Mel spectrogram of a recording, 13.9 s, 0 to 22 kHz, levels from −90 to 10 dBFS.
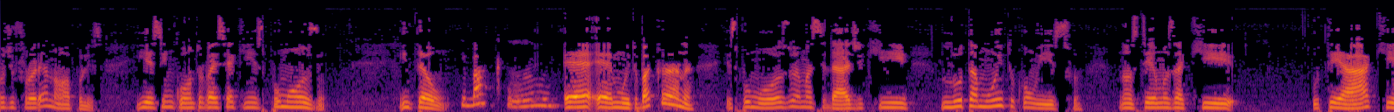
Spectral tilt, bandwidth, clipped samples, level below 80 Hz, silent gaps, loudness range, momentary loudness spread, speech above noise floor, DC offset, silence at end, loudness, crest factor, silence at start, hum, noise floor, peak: -5.5 dB/octave; 12.5 kHz; under 0.1%; -50 dBFS; none; 5 LU; 14 LU; 36 dB; under 0.1%; 0 s; -22 LUFS; 20 dB; 0 s; none; -57 dBFS; -2 dBFS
